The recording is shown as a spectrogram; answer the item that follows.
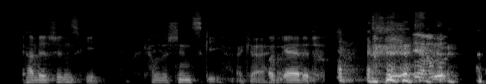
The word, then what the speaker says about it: Kalecinski: So did I pronounce the first and second name wrong? Kalecinski.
